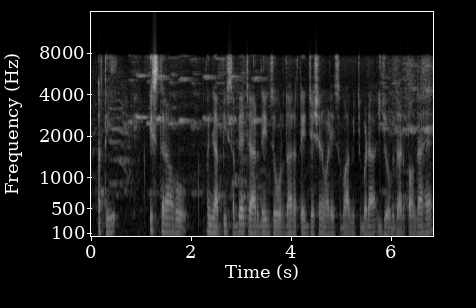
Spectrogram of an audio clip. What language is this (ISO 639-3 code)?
pan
